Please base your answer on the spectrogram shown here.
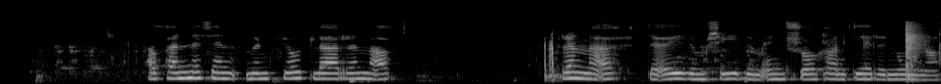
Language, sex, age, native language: Icelandic, female, 40-49, Icelandic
